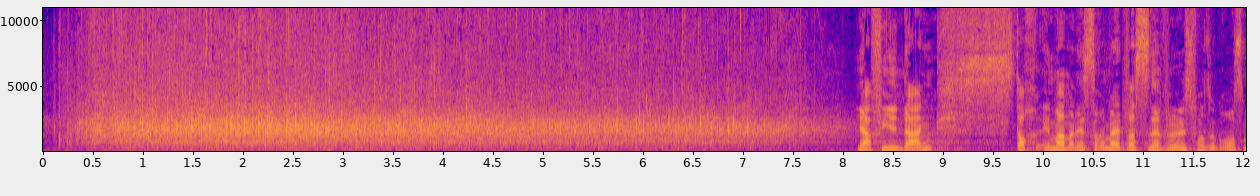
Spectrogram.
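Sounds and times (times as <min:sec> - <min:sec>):
audience applause: 0:00.0 - 0:08.1
speech: 0:08.2 - 0:12.0.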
